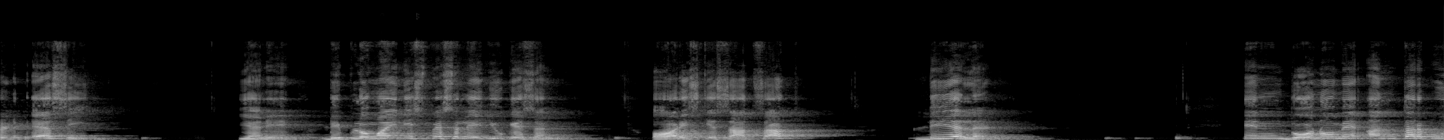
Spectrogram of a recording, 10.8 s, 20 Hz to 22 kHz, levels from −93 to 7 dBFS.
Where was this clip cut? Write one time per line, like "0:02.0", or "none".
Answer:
none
